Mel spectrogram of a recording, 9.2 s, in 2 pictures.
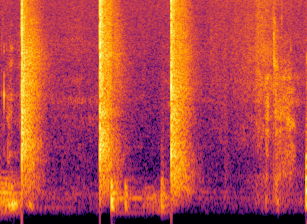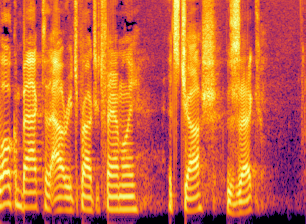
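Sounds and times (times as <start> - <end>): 
hand claps: 0.3 - 0.7, 1.5 - 2.0, 2.6 - 3.0
speech: 4.6 - 8.6.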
